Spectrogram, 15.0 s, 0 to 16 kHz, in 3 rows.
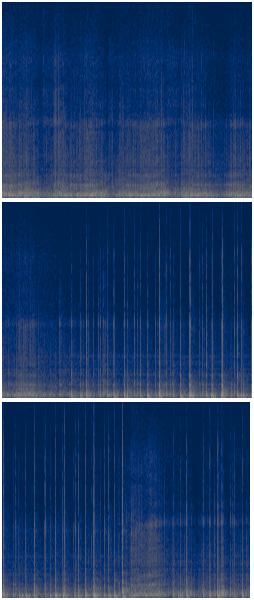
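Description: Fingertips with short nails work on a large, solid wooden tabletop, first producing a steady, even scratching rustle for about six seconds. The sound then turns into rapid, dense taps with short, dry knocks that die away almost instantly, centered on a woody tone near 285 Hz.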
